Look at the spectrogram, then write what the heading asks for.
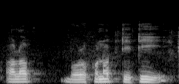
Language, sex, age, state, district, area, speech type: Assamese, male, 45-60, Assam, Golaghat, urban, spontaneous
